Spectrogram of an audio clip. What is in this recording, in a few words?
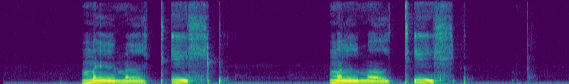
trembling aspen, syilx okanagan; syilx okanagan partnerships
